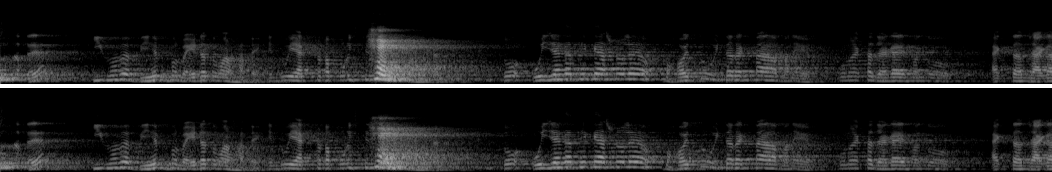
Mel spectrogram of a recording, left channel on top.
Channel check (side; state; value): both; normal; correlation 0.36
